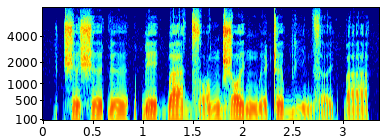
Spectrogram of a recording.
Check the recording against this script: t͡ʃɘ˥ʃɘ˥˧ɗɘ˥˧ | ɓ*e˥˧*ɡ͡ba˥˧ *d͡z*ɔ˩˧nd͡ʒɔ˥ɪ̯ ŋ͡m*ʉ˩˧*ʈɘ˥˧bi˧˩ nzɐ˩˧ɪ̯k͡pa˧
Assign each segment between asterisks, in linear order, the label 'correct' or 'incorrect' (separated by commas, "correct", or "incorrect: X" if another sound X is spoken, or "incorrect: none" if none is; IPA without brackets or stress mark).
correct, correct, incorrect: ɘ˩˧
